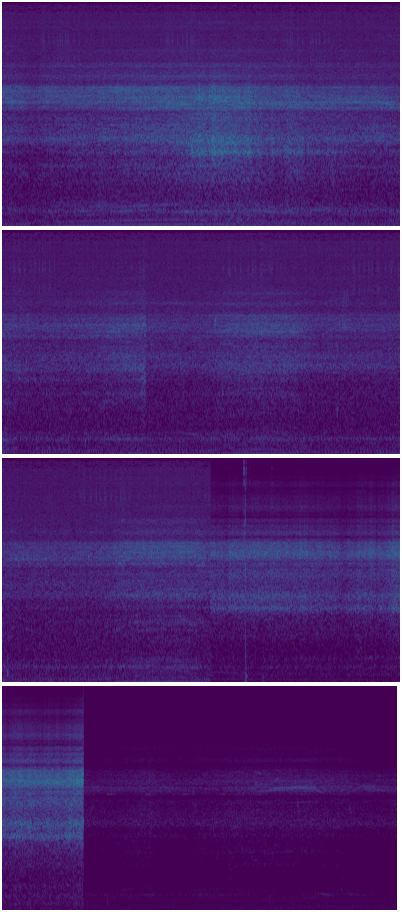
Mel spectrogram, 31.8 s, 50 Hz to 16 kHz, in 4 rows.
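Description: Honda SH150i scooter under way: its single-cylinder engine running under a steady rush of riding wind on the microphone, swelling and easing with speed. Near the end the sound drops away abruptly to a much quieter background.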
